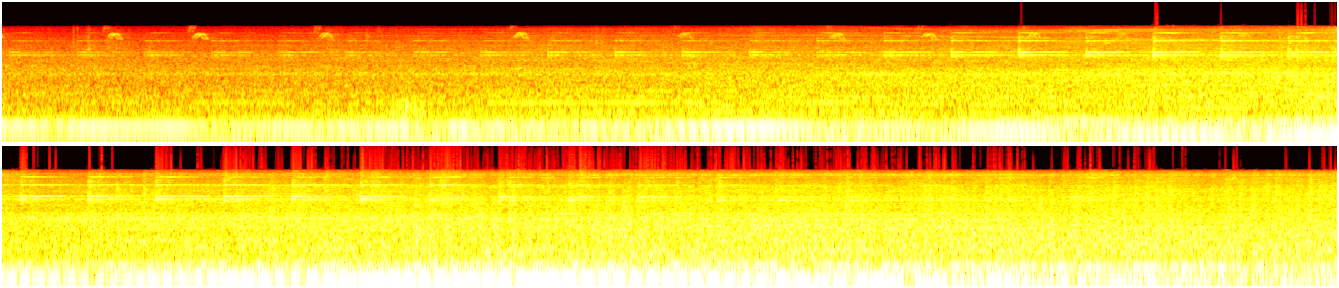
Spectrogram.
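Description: A diesel-hauled train passing close by: the deep engine rumble builds and grows louder, with high steady squealing tones, then from about ten seconds in the wheels click and clatter over the rail joints as the cars roll past.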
